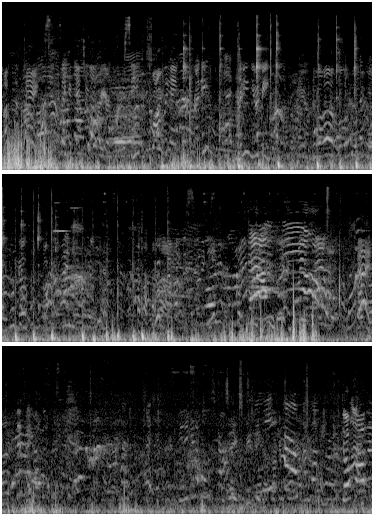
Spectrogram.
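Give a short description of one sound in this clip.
Children shout and chatter in the distance outdoors.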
